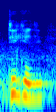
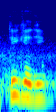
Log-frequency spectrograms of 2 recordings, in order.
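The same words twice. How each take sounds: No difference in how they are said.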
